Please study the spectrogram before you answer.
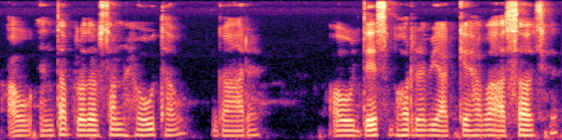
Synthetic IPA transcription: ə̰ẽnt̪apɾəd̪əɾsənɦewt̪ʰəu | ɡãɾe | a̰ud̪esbʱɔɾːebiakːeɦɛbaəsət͡ʃʰɛ

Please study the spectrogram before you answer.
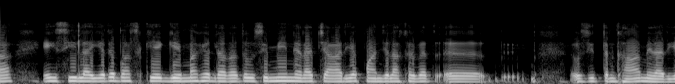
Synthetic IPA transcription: aː | eːsiːlaːiːaːt̪eːbəskeːɡeːmãːkʰeːaːt̪aːt̪eːʊseːmĩːneːɾaːt͡ʃaːɾɪjaːpəɲd͡ʒləkʰːɾəʋaːt̪ | ʊs̬iːt̪ənkʰãːmɪlaːɾɪ

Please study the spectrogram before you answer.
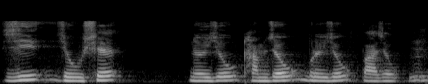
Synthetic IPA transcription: zizɯwse | nɯjzɔwtʰamzawbɾɯjzawbazaw

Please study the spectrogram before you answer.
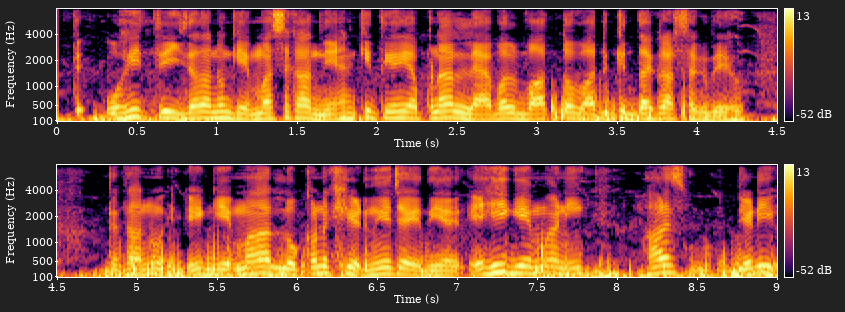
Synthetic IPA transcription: t̪eːoːɦiːt̪əɾiːd͡ʒ̪aːt̪ʰaːnũːɡeːmaːsəkʰãːnd̪ẽãːɦənkɪt̪ːiːəpnaːlɛːʋəlʋat̪t̪õːʋəd̪kɪd̪aːkəɾsəkd̪eːɦoːt̪eːt̪ʊaːnũːeːɡeːmãːloːkãːnũːkʰeːɽniãːt͡ʃaːiːd̪iːɛ̃ːʔeːɦiːɡeːmãːnĩːhəɾd͡ʒeːɽiː

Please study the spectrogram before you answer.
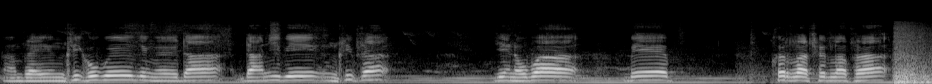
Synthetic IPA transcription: ampɾajɯŋkʰɾikʰubezeŋəda | danibeɯŋkʰɾipʰɾa | zenoba | bɛ | pʰəɾlatʰɯɾlapʰɾa

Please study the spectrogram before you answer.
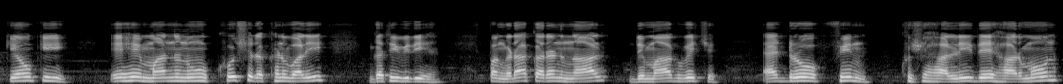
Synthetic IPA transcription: kjõːkɪ | ɪɦmənnũːkʰʊʃɾəkʰːəɳʋaːliː | ɡət̪iːʋɪd̪iːɦɛː | pəŋɡɽaːkəɾəɳnaːl | d̪ɪmaːɡʋɪt͡ʃ | ɛːɖɾoːpʰɪn | kʰʊʃɦaːliːd̪eːɦaːɾmoːn

